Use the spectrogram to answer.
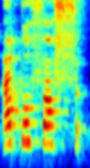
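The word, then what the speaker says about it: Hufflepuff: avec le petit poussoufle donc en anglais ça se prononce apofaf pour ceux qui le savent pas mais par contre dis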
